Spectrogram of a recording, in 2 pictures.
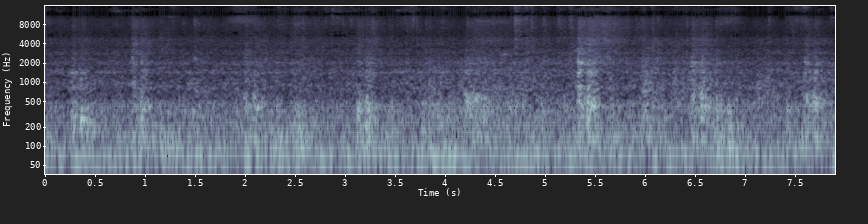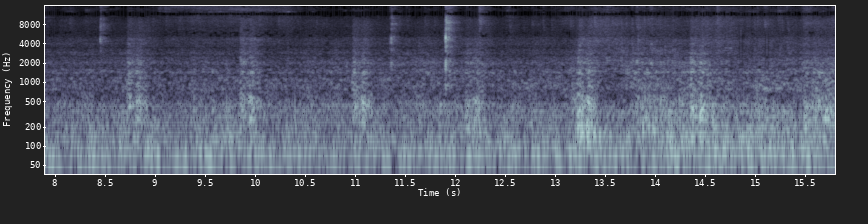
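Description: Electric train's running noise heard from inside the passenger car at speed: a steady low rumble from the wheels and running gear, with short knocks about once a second as the wheels cross rail joints.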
